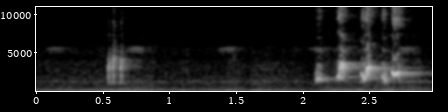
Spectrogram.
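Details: Bulbul song played as a lure to excite birds: a brief buzzy chirp, then a loud, quick run of jumbled whistled notes at the end, with faint low rumbling underneath.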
